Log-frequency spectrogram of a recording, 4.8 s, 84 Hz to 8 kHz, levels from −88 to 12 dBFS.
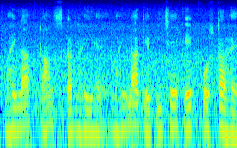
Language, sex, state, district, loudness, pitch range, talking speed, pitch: Hindi, male, Bihar, Darbhanga, -29 LUFS, 135-150 Hz, 140 wpm, 140 Hz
